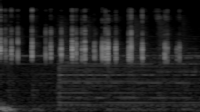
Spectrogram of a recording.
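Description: Ceramic scissors snipping through the thin metal lead tabs between an iPhone battery's cell and its BMS board: a quick, irregular run of small crisp clicks after a soft knock at the start. Faint background music comes in about half a second in.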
